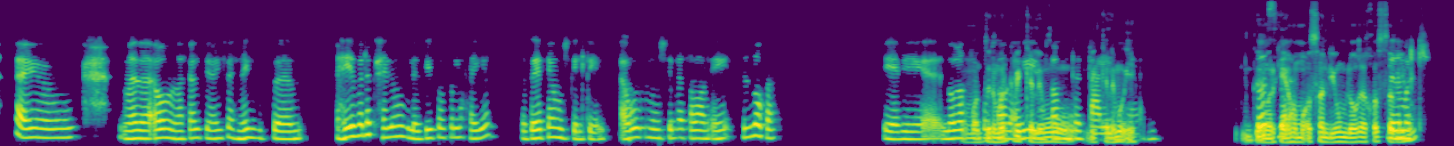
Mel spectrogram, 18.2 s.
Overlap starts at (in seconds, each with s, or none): 12.1 s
